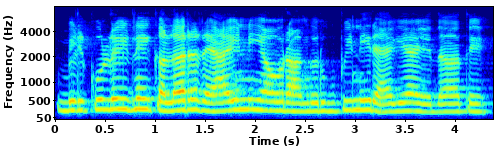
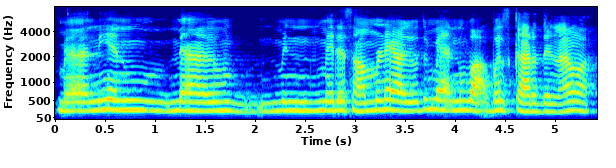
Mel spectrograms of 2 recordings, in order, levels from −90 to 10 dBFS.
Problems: background sounds at intervals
